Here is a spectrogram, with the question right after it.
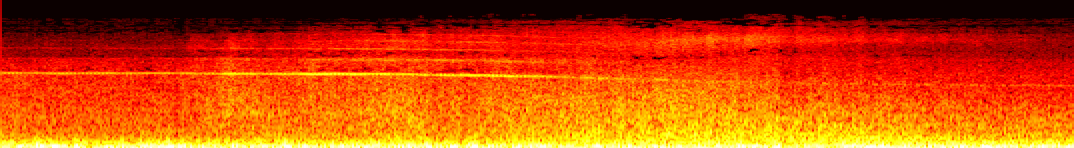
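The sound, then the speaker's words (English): A loud, steady aircraft engine roar with deep rumble and a high turbine whine that slowly drops in pitch, continuous, with no voices, as the aircraft reaches its parking position before the engines are turned off. “Parking position. Turn off the engines with end and home.”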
